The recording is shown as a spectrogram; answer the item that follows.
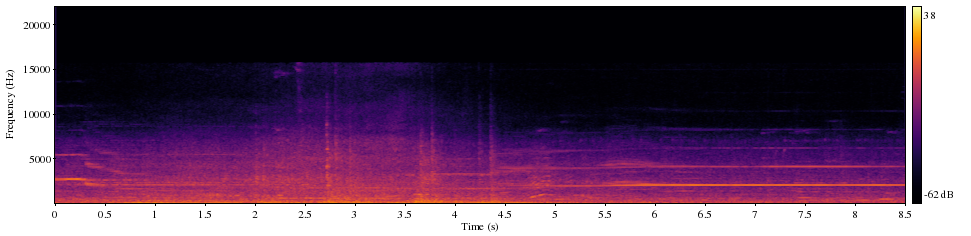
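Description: Street traffic with a bus engine running close by, swelling briefly as the bus passes about halfway through, under indistinct voices.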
